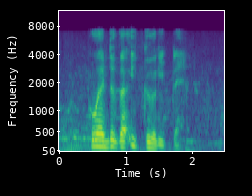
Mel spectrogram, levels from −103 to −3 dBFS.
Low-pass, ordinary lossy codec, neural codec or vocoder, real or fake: 7.2 kHz; Opus, 64 kbps; codec, 16 kHz, 4 kbps, X-Codec, HuBERT features, trained on general audio; fake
